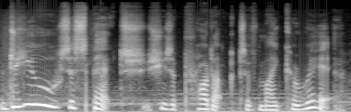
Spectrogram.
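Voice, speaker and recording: An actor playing a worldly, middle-aged father in an audio drama, smooth-talking, provocative and theatrical. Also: high voice, big pitch swings, measured pace, mellow, soft background music. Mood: coy, inviting.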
